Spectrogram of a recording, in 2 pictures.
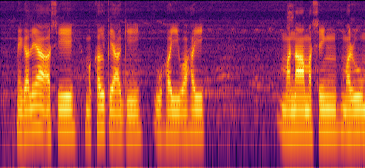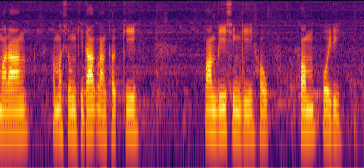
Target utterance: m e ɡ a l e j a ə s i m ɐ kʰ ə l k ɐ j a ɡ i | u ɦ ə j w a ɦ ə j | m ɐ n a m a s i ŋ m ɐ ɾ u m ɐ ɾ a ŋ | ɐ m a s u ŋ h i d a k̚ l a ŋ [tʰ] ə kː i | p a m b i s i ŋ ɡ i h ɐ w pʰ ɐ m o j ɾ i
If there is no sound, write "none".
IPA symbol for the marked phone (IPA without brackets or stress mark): tʰ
